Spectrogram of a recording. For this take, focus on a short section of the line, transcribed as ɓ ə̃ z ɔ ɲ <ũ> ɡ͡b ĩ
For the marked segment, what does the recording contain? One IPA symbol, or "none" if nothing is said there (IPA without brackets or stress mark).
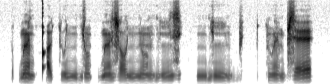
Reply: õ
